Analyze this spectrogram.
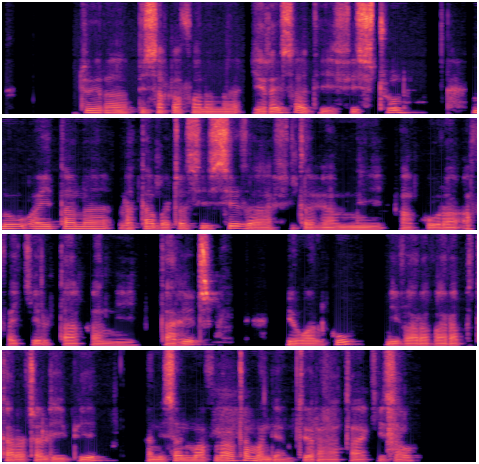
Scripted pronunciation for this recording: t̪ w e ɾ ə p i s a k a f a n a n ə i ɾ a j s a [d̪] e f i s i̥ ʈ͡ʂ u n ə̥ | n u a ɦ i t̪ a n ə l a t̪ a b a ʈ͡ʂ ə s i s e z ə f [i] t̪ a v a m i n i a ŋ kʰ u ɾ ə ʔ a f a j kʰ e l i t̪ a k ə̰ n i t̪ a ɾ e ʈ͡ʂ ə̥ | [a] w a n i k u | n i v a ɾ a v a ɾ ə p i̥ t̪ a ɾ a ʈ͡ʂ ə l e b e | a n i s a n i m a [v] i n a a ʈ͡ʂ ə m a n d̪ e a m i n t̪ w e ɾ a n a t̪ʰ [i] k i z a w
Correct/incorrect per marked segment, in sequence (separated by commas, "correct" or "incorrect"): correct, correct, incorrect, incorrect, incorrect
